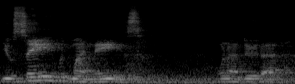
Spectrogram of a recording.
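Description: There is noticeable background noise and audible room echo. Through it, a man talks at a moderate pace. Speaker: strength coach. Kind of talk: tutorial. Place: gym. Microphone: camera far.

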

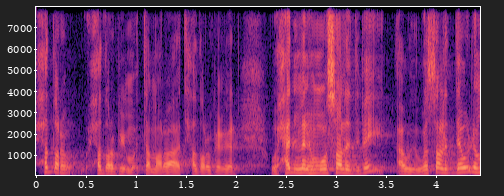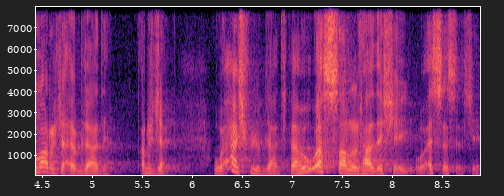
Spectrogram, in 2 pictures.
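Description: The speaker has a dark, mellow tone and an Emirati accent, with very wide pitch swings. The pace is fairly quick against a quiet background. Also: man, fairly high pitch for a man. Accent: Emirati Gulf Arabic. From UAE. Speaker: religious affairs official; invited lecturer. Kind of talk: lecture. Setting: lecture hall with audience. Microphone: podium.

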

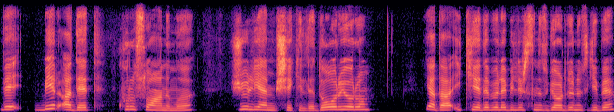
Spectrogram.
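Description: A woman with a plain, everyday voice speaks at a moderate pace and very even loudness, her fairly high pitch showing ordinary variation. The sound is dry and close with no echo, over a quiet background. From Turkey, outside Istanbul. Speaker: cooking channel host. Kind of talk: cooking tutorial. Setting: home kitchen.

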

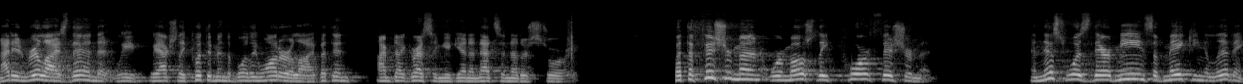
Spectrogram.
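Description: A man speaks at a fairly quick pace and a high pitch, with ordinary pitch variation.

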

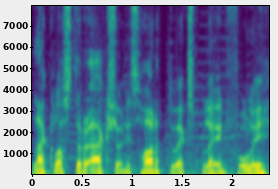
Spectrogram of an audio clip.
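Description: A man's very deep, low voice at a moderate pace with fairly even intonation, music playing in the background. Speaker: video reviewer. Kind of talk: commentary.

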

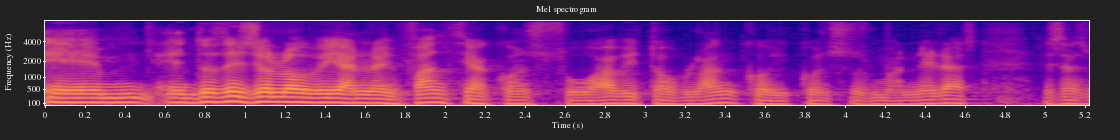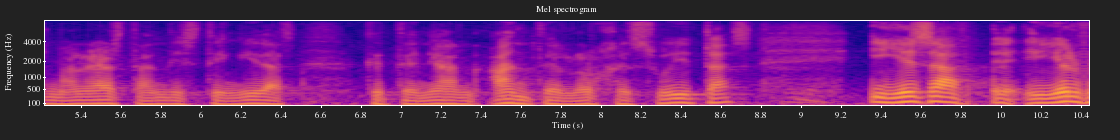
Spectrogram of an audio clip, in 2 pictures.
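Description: A man's very deep, low voice, dark and mellow in tone, fairly slow, with lively intonation. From Basque Country, Spain (Guipúzcoa). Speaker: novelist and poet. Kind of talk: interview. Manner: halting. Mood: calm, reflective. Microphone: lapel.

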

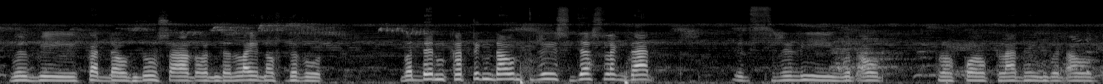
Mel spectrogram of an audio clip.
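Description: A man with a high pitch talks at a very slow pace with fairly even intonation. The sound is dry with no echo, over light background noise. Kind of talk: interview answer. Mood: sad, concerned. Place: street.

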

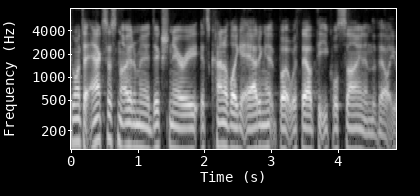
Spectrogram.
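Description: Against a quiet background, a man with a medium pitch talks at a very fast pace in a dry sound with no echo. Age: 30s. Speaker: programming tutorial youtuber. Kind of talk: tutorial. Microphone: studio mic.

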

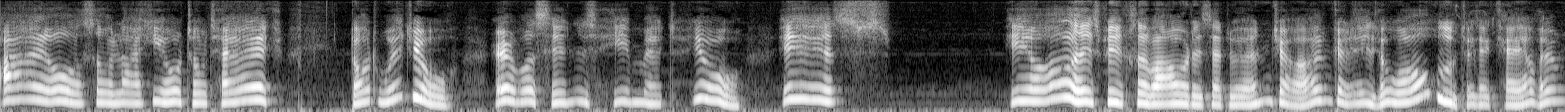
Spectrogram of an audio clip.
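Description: A man puts on a character voice, pitched extremely high and delivered fairly slowly. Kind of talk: reading NPC dialogue aloud. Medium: game stream. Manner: gentle, homely. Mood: warm, fond.

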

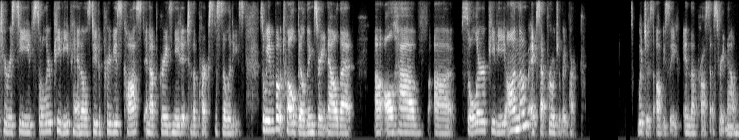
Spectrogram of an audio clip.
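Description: At a moderate pace, a woman speaks with a fairly low pitch over a quiet background. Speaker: presenter. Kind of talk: meeting presentation. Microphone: video call.

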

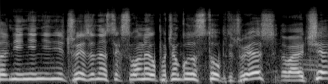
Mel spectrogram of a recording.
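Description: Over crowd noise in the background, a man with an extremely high voice talks in an animated tone at a very fast pace, the sound dry with no echo. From Poland. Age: 40s. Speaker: YouTuber street interviewer. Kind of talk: street interviews. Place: street. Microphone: handheld.

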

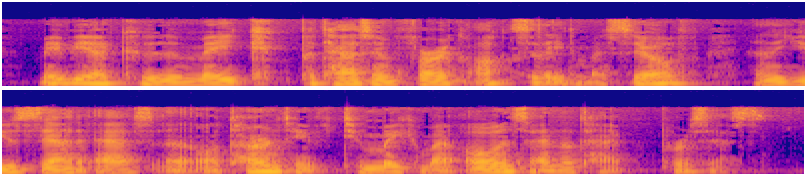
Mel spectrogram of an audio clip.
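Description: A man with a Chinese accent and a medium pitch speaks at a moderate pace, with hardly any pauses. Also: ordinary pitch variation. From China. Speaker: chemistry student vlogger. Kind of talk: tutorial narration. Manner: halting.

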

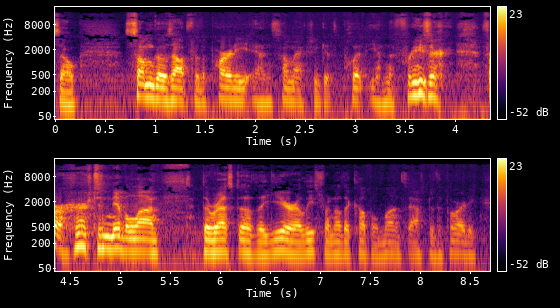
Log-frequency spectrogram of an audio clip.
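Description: Light background noise sits behind a man. He talks at a fairly quick pace with ordinary pitch variation. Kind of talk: casual vlog chat. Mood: relaxed, chatty, some laughs. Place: kitchen.

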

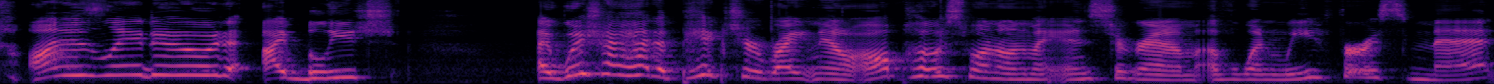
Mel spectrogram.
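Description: In an American accent, a raised, projected voice with a bright, sharp, animated tone moves at a fairly slow pace through very wide pitch swings against a quiet background. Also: woman, high pitch for a woman. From Las Vegas, US West. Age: 30s. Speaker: YouTuber and livestream host; YouTuber, livestream host. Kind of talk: casual livestream chat. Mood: playful, amused. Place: home room.

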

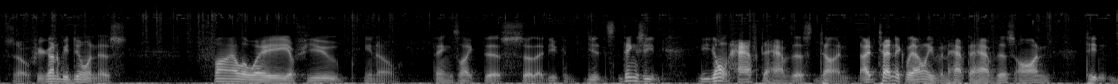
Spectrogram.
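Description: At a moderate pace and with long, frequent pauses, the voice has a bright, sharp tone and vocal fry. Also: man, fairly low pitch for a man. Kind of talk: tutorial. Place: workshop.

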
